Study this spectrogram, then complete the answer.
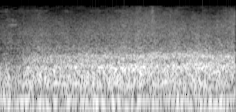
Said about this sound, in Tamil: ரயில் போகிற வேகத்தில் வேகமான காற்று அப்படியே உங்கள் கன்னத்தில் வந்து அரையுது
